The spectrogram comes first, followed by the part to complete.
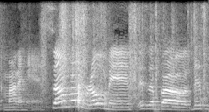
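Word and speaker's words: Monaghan: roadman by Annabelle manahan I was saying her name wrong the whole time I was saying monan but it's on of hand Summer Romance is about this lady and this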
